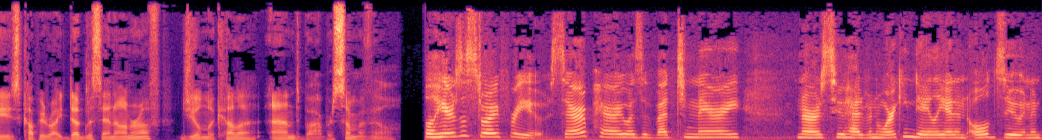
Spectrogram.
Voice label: missouri, dialects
